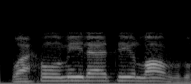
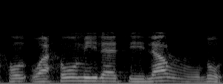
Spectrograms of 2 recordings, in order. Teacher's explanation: اللام مرققة ثم ننتقل إلى الراء · Shown in: second take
